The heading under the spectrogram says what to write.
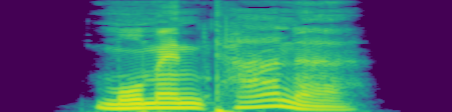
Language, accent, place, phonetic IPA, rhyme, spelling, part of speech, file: German, Germany, Berlin, [momɛnˈtaːnə], -aːnə, momentane, adjective, De-momentane.ogg
- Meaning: inflection of momentan: 1. strong/mixed nominative/accusative feminine singular 2. strong nominative/accusative plural 3. weak nominative all-gender singular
